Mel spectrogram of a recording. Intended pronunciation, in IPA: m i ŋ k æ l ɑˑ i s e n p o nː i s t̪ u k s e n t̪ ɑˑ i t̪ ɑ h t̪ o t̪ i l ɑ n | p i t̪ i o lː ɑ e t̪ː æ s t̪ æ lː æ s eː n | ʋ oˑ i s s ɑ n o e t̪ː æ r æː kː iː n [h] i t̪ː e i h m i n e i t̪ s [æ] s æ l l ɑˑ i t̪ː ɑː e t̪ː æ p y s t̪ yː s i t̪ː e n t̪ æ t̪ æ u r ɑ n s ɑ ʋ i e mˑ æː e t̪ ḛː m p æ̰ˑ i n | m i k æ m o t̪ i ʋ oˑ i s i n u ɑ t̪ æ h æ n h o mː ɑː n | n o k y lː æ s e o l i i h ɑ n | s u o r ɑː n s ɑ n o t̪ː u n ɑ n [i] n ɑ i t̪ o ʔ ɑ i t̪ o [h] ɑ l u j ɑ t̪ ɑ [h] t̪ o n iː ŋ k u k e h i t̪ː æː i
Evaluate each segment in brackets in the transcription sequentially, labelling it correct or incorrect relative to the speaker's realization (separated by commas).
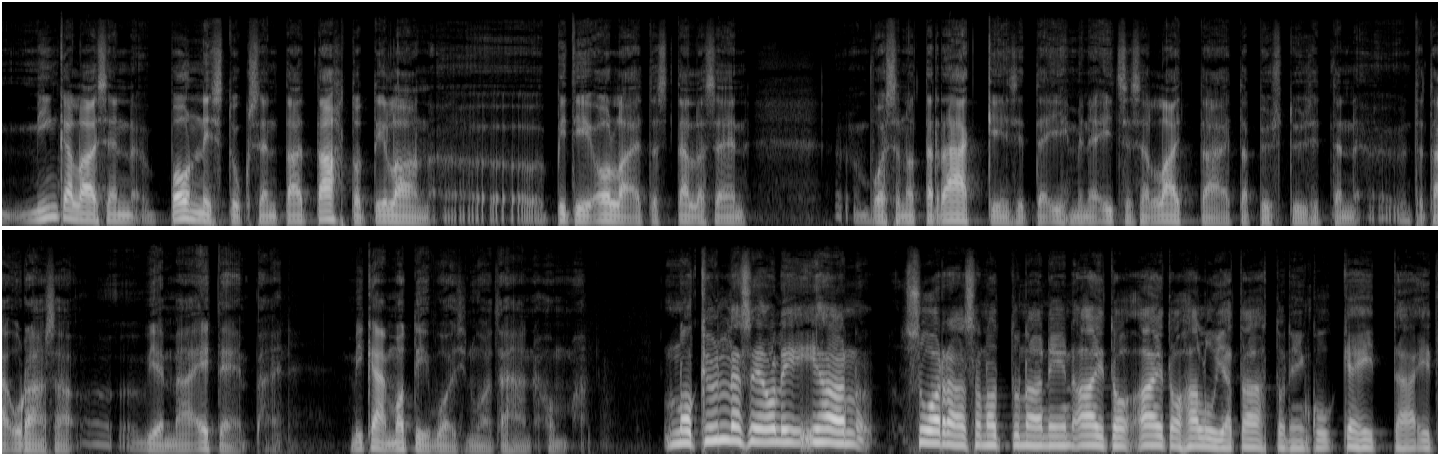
incorrect, incorrect, incorrect, correct, correct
